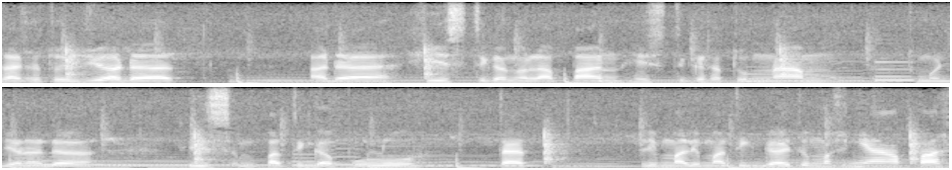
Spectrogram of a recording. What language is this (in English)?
Indonesian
